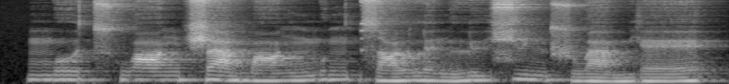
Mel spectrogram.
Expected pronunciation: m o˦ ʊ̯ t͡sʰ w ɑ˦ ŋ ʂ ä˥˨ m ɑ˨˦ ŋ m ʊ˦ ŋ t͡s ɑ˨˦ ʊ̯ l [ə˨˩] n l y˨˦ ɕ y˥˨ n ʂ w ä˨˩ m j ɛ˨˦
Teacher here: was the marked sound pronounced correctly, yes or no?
yes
